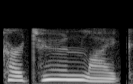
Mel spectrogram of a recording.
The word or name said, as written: cartoonlike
